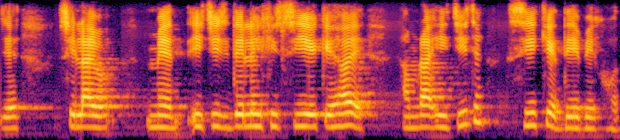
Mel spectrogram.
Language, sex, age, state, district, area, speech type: Maithili, female, 18-30, Bihar, Samastipur, rural, spontaneous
